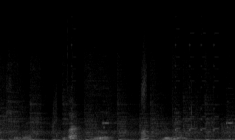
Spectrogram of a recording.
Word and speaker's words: Goomy: Goomy? Gooey? Goomy.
